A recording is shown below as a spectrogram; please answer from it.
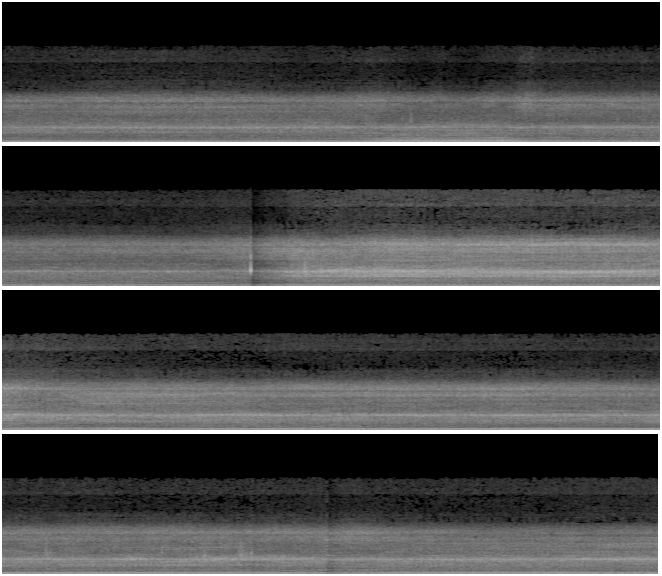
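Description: Paper napkin making machine running, with a steady hum of several low tones under a hiss. A sharp click comes about a third of the way in, and the hiss is louder for several seconds after it.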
